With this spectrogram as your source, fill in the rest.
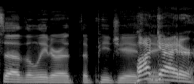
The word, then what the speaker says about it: Potgieter: Potgieter. He's South African, and it's crucial to use the he sound, a soft G, rather than a hard G. So pot heater.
